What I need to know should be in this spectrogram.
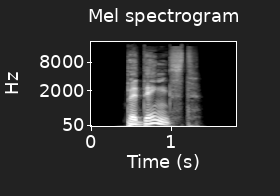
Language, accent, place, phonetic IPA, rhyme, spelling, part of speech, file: German, Germany, Berlin, [bəˈdɛŋkst], -ɛŋkst, bedenkst, verb, De-bedenkst.ogg
- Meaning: second-person singular present of bedenken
